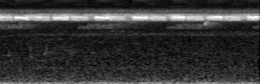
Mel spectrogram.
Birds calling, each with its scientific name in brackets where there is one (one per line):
Piratic Flycatcher (Legatus leucophaius)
